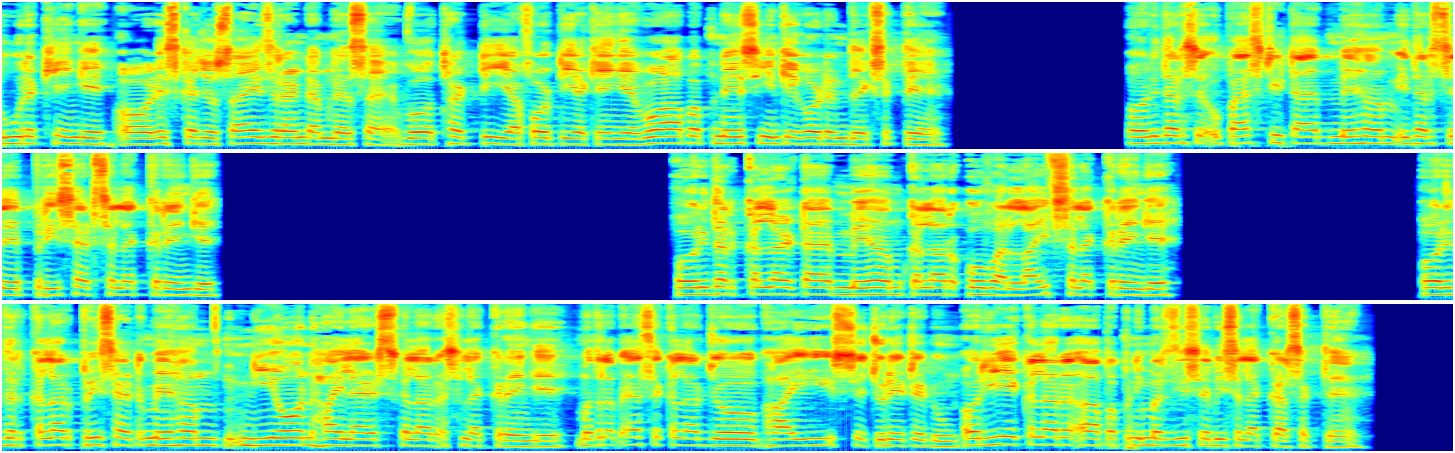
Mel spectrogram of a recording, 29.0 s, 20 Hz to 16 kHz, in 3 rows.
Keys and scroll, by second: 2.6-6.0 typing.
